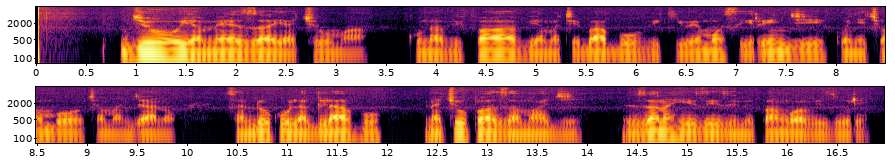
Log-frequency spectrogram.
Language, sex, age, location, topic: Swahili, female, 18-24, Nairobi, health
